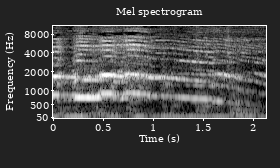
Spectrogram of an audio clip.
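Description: A rooster crowing: one long call of about two seconds that falls in pitch at the end.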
